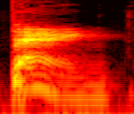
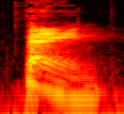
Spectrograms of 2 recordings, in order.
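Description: First: A punchy spoken bang; short loud mock bang; sound effect bang. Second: Sound effect. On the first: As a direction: hit "Bang" like a gunshot. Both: Shown as a demonstration. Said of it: "Don't I make good sound effects?".

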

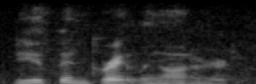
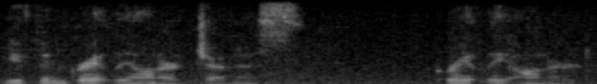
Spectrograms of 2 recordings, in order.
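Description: First: Said in the usual way. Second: Quiet. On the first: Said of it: "his mother said". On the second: Acted.

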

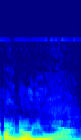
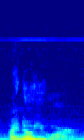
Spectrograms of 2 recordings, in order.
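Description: First: Soft, low and certain; quiet assurance. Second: Much softer, low and intimate; near hush. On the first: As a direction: say it gently to the king. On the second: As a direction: drop almost to a murmur. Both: Acted. Paul appeals to Agrippa.

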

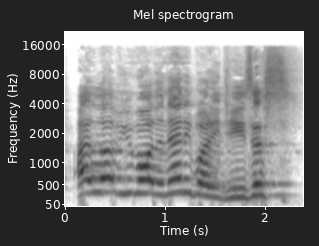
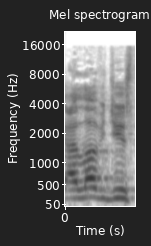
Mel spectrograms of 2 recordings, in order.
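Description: First: High, gushing devotion; overzealous boasting. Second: Said in the usual way. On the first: Retold or imitated. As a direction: gush like an overeager new convert. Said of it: "like, overzealous". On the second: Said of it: "Peter wasn't just like".

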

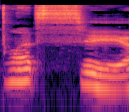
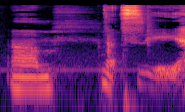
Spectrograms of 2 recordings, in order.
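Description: First: Said in the usual way. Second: Soft unvoiced whisper; whispered to self. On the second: Real, not acted. Whispering to himself while searching for a topic, soft. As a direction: whisper it to yourself.

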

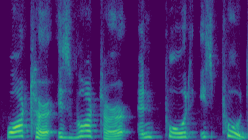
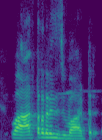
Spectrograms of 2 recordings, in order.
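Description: First: Put-on Filipino-accented English. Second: Mock Bhojpuri-accented English. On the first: Repeating the mystery line for guessers, in a Filipino accent. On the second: Shown as a demonstration. Joking to friends about the slip, in a Bhojpuri accent.

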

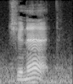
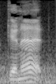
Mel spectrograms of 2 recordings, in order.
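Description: First: Gennett with a soft G, like "jen-ETT"; soft-G pronunciation. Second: Gennett with a hard G, like "gen-ETT" in "get"; hard-G pronunciation. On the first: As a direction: say Gennett starting with a J sound. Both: Shown as a demonstration. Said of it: "I think I'm saying this".

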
